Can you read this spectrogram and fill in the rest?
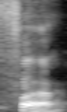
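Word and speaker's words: ف: makhraj huruf Fa huruf Fa Di mana tempat keluarnya gigi seri ketemu dengan bibir bawah perhatikan Fa coba ikutin Fa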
